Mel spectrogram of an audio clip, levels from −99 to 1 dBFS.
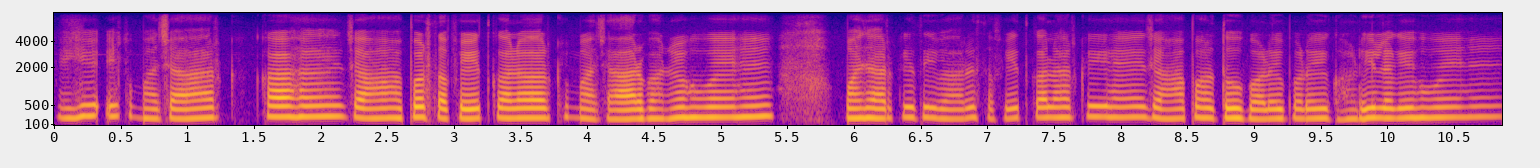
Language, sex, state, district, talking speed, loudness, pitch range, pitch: Hindi, female, Uttar Pradesh, Varanasi, 160 wpm, -19 LUFS, 205-230 Hz, 215 Hz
